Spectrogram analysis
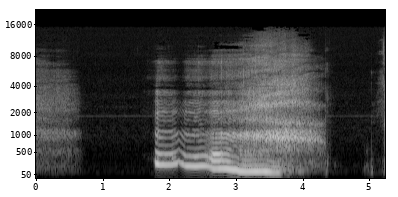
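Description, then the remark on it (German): A person gives a long, drawn-out yawn: a brief breathy inhale, a pause, then a loud voiced groan sliding downward in pitch for about three seconds before trailing off into a faint breath. “Jetzt kannst du mal überprüfen, ob du auch gleich gähnen musst.”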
